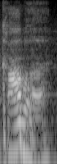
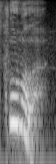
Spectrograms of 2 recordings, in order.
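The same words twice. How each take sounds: First: Kamala with an open ah in the first syllable; rejected pronunciation. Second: Kumala with a short oo in the first syllable; Hindi pronunciation. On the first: Host showing how it is not said, KAH-ma-la pronunciation of Kamala. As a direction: say Kamala low, starting KAH. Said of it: "It's not Kamala". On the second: Host correcting the name for viewers, Hindi KOO-ma-la pronunciation of Kumala. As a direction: say Kumala high, starting KOO. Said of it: "Kumala is how you pronounce it". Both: Shown as a demonstration.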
